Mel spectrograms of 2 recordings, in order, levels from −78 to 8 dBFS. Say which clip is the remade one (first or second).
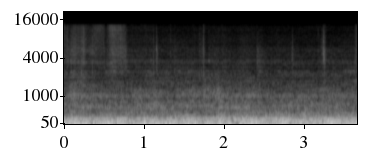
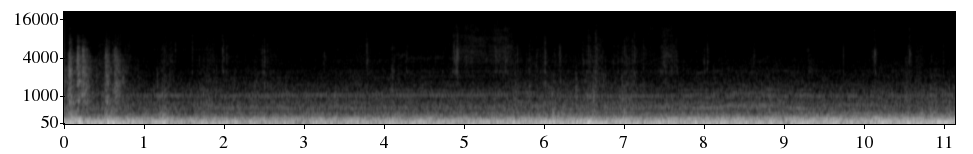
first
